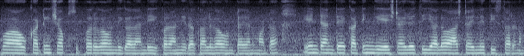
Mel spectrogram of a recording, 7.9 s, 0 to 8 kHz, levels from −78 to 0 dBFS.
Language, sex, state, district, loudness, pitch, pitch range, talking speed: Telugu, female, Andhra Pradesh, Guntur, -17 LUFS, 170 Hz, 160-175 Hz, 190 wpm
